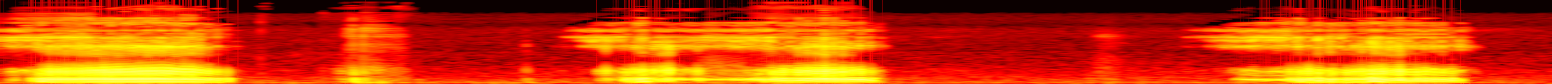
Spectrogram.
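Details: Sleeping English bulldog snoring: rough, rattling snores, about three snoring breaths in under eight seconds, with quiet gaps between.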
